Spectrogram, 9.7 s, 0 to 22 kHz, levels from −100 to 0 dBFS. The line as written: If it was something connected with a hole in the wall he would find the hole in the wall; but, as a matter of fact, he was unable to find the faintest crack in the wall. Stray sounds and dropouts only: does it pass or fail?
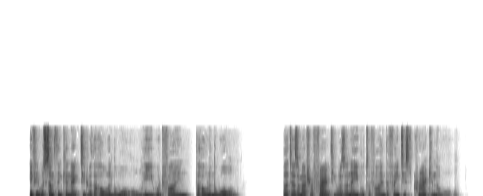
pass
